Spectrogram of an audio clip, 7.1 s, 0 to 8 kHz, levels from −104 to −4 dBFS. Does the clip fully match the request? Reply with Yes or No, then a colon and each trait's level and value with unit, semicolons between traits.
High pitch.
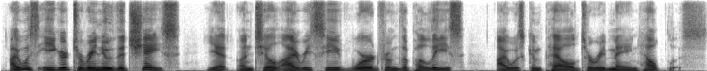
No: medium, 140 Hz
